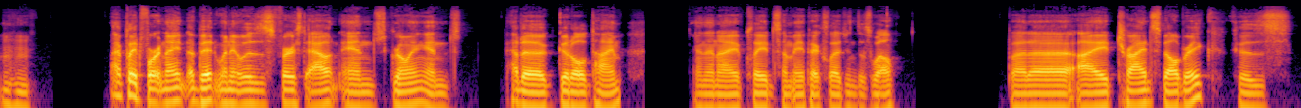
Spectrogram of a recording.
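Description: A young man with a very deep, smooth voice hosting a casual chat about games. His humor is dry and understated. The sound is close and dry, with no room echo. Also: fairly bright tone. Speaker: podcast host.

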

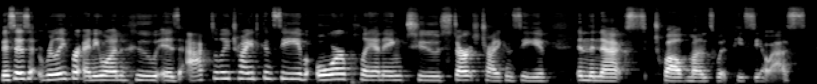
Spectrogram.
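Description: A woman's voice: mid-range voice, measured pace, a bit bright, clear, resonant tone. A woman with a slightly congested voice hosting a health podcast, explaining things in a friendly, casual way. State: congested, recovering from illness. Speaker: podcast host, naturopathic doctor.

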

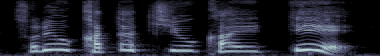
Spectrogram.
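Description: A man's voice: extremely high pitch, slow pace, no room sound, clean studio sound. A middle-aged Japanese man hosting a casual radio chat, explaining at length in a rambling way with frequent chuckles. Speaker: radio show host.

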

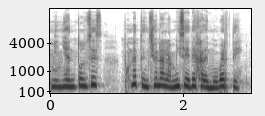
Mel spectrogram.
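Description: A woman's voice: high voice, fairly even intonation, a little fast, mellow, slightly rough. A woman playing a scolding but loving mother with a Mexican accent, lecturing her daughter in a comedy sketch. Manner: scolding, lecturing, half-whispered.

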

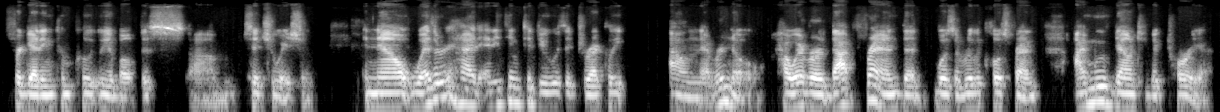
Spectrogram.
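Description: A man being interviewed as a guest, telling a personal story in a rambling, animated way and often trailing off and restarting. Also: mid-range voice, low-quality recording. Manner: animated, acts out quoted dialogue.

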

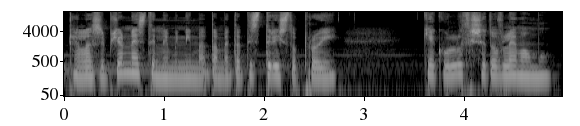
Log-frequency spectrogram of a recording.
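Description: A woman reading a first-person horror story aloud in a measured, suspenseful storytelling manner. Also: fairly low pitch, steady tone, faint music behind. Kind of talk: scripted horror story narration.

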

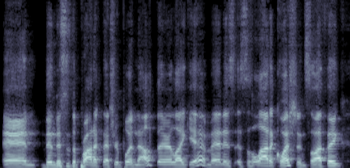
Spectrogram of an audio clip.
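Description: A man co-hosting a sports podcast, talking in casual, animated, profane banter, often laughing. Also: a little high, brisk.

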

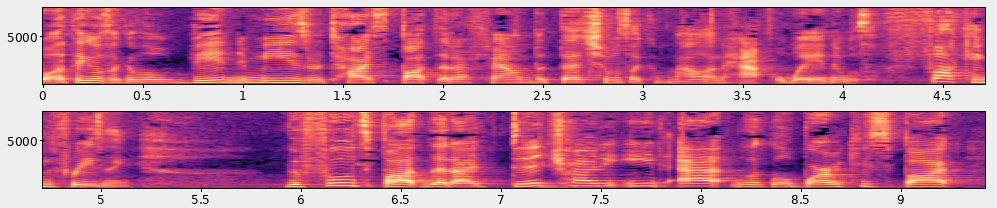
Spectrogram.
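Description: A woman's voice: mid-range voice, darkish tone. Profane, rambling woman telling a story. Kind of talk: casual storytime monologue.

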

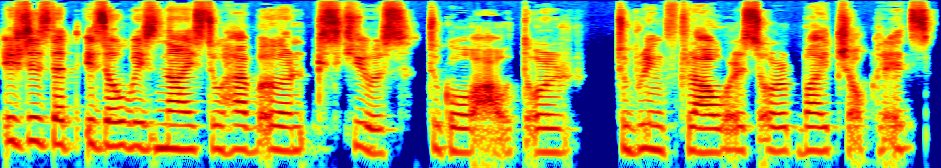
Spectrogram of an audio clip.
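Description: A woman's voice: medium pitch, level tone, measured pace, a little mellow. A woman co-hosting a casual podcast, talking in an easy chat and reading quotes aloud. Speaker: podcast co-host.

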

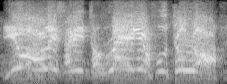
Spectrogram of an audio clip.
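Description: A man voicing a hyped male rock radio announcer in a parody jingle, shouting with a gravelly voice. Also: very high voice, moderate pace, soft background music, voice pushed up, full character voice.

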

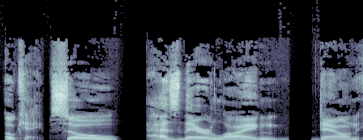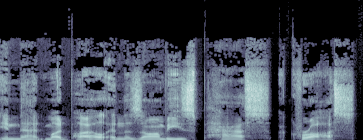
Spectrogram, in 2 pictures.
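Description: A man's voice: lowish voice, takes it slowly, few pauses, a little mellow, dry recording, clean studio sound. A man co-hosting a casual podcast, explaining things at length and giving spoiler warnings. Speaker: podcast co-host.

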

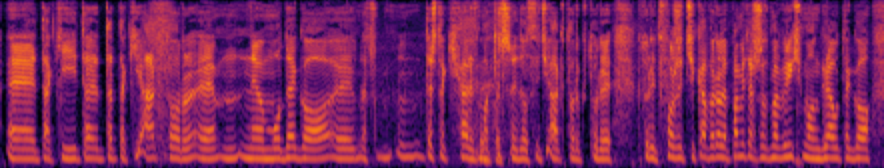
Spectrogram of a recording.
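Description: A man's voice: sits high, steady tone, brisk, hardly any pauses, no echo. A man co-hosting a casual film review chat, talking with many hesitant fillers and restarts.

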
